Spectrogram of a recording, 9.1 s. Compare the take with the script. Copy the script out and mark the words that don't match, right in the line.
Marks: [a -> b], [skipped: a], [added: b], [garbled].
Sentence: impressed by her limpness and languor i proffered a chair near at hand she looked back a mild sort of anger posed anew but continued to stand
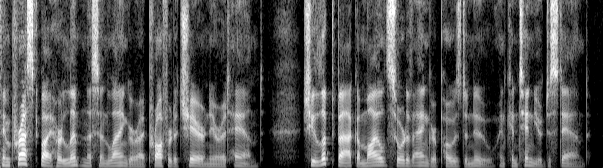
impressed by her limpness and languor i proffered a chair near at hand she looked back a mild sort of anger posed anew [but -> and] continued to stand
